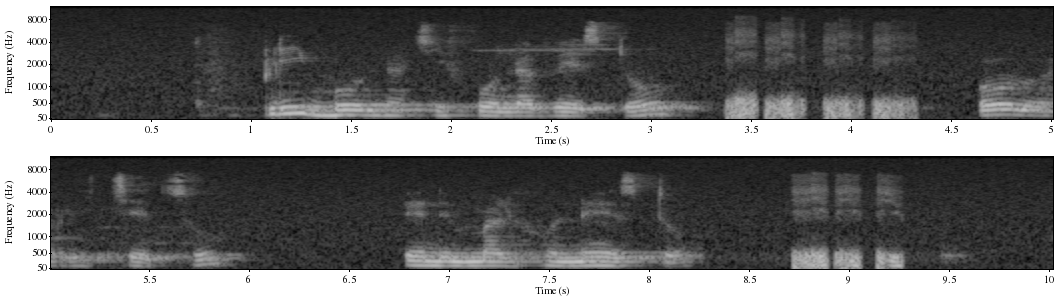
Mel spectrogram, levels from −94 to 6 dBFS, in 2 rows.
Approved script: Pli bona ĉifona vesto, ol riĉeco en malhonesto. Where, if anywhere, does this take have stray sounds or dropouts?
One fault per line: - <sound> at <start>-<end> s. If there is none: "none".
- laugh at 3.4-4.3 s
- laugh at 8.7-9.3 s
